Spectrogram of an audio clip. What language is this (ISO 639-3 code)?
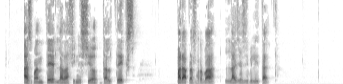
cat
